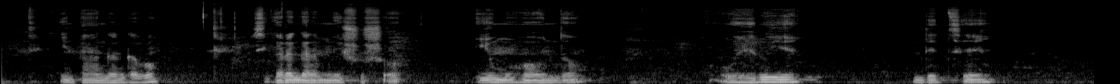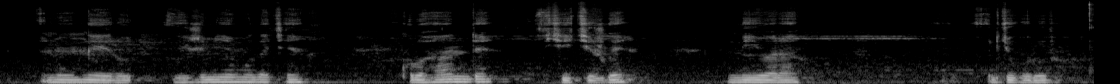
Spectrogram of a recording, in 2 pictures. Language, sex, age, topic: Kinyarwanda, male, 18-24, health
